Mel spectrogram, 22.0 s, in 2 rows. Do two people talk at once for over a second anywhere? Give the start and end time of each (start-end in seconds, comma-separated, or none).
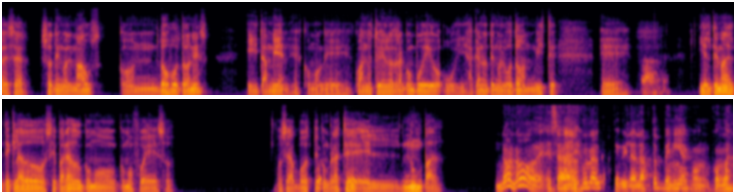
none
